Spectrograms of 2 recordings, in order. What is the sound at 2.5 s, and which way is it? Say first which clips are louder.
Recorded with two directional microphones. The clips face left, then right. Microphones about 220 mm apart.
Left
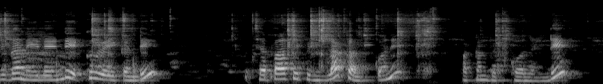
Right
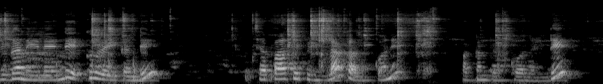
Speech: left 3 dB; 45° left (ahead or behind).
